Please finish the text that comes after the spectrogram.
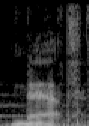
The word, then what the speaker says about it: gnat: Silent letter pest. Gnat. G is a silent letter.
